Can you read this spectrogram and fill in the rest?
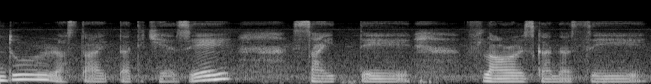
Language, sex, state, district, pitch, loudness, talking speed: Nagamese, female, Nagaland, Dimapur, 135 Hz, -19 LUFS, 90 wpm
